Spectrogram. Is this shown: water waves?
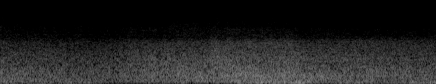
yes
